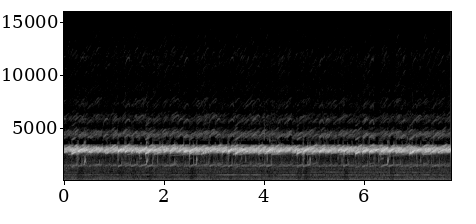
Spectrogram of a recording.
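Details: Spring peepers calling en masse from a frog pond at night early in the year: a dense, unbroken high shrill chorus of overlapping peeps, steady in loudness throughout.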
